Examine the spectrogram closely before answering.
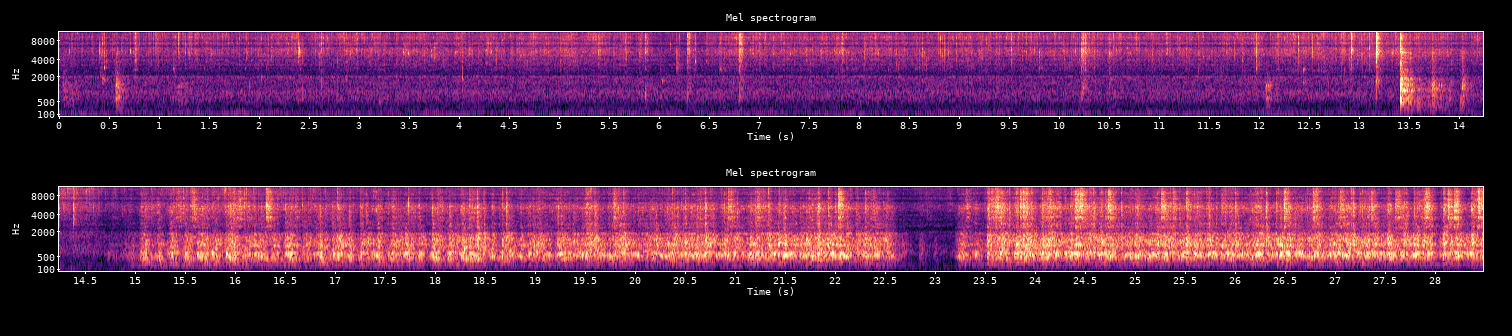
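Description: Steady kitchen hum, then about halfway a much louder, steady whirring noise of running kitchen equipment that breaks off briefly a few seconds before the end.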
